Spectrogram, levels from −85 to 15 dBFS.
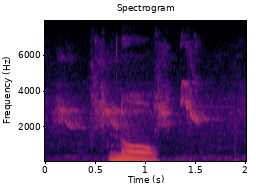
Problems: constant background noise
